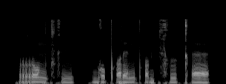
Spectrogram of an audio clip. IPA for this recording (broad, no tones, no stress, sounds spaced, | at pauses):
r o ŋ t͡sʼ i | ɡ o pʼ ʌ ɾ e ŋ pʼ ʌ ɡ t͡ɕʰ ɯ kʼ ɛ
